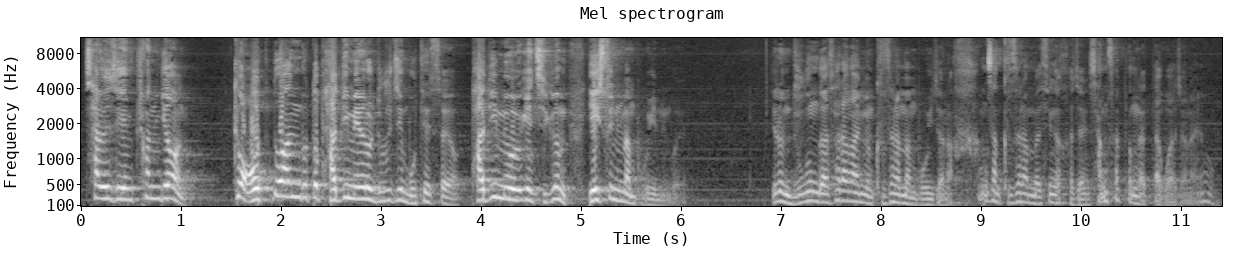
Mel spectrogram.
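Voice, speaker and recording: A male pastor giving a Sunday sermon, asking the congregation questions and answering them himself, dropping to quiet asides and rising to loud cries when he acts out the crowd. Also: expressive, fast talker, vocal fry. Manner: swings from soft, low asides to loud, high cries when acting out the crowd and the beggar.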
